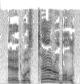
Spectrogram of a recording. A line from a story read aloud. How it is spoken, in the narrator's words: the man groaned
